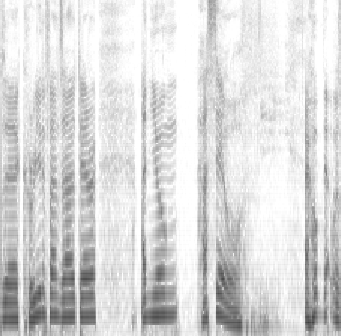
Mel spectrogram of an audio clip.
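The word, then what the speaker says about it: 안녕하세요: to me okay obviously he mentioned that we have to say anyong with the pronunciation or kind of lift up the the young sound sorry and to all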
